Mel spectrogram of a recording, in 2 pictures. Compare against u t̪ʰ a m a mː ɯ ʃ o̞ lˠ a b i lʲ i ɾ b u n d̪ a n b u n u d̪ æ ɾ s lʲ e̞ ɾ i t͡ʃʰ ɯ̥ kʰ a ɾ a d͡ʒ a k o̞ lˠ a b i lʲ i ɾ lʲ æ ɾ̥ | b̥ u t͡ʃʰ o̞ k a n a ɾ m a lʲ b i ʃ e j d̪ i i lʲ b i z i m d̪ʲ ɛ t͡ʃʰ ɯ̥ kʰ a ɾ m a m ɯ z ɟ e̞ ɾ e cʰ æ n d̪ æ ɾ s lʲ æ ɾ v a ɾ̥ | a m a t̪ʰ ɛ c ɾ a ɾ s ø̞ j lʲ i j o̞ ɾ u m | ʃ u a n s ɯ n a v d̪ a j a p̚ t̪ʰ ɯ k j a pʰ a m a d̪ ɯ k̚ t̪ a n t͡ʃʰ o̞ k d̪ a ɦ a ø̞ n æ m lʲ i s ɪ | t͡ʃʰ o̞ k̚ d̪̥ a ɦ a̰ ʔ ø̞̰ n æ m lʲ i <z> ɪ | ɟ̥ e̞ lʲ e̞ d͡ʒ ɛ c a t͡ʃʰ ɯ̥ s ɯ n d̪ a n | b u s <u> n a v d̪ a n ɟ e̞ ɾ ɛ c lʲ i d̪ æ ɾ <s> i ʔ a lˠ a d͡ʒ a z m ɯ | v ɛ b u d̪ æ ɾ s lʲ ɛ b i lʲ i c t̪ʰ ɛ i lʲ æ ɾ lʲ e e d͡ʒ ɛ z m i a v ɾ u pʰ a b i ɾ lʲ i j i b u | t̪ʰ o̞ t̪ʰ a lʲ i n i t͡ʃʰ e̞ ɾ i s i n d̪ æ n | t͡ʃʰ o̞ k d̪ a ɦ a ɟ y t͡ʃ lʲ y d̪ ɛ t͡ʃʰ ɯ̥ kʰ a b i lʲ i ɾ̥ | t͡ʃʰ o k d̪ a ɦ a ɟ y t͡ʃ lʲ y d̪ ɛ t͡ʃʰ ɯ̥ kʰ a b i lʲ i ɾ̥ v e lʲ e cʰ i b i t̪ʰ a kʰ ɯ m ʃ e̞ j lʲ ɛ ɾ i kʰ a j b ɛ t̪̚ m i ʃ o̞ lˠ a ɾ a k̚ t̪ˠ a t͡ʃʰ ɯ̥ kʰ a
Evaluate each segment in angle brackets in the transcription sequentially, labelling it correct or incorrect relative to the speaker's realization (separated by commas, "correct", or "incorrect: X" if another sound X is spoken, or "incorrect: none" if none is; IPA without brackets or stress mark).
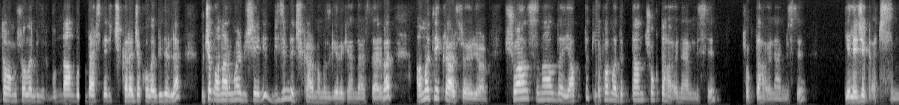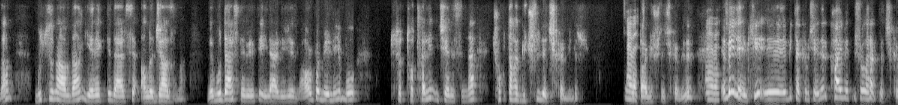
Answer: incorrect: s, incorrect: ɯ, correct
